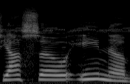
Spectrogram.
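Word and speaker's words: Yasoinaba: Oh, it's written out beneath the kanji. Oh, it's Yaso Ena.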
